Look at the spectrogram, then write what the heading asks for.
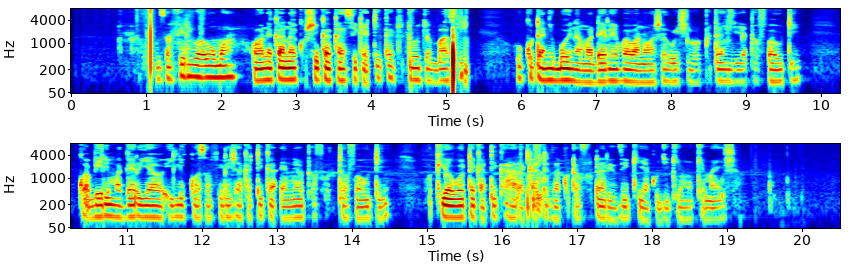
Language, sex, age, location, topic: Swahili, male, 25-35, Nairobi, government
